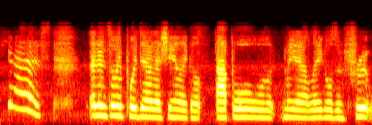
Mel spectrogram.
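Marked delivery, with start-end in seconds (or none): 0.1-0.5 much higher, squealed yes; excited squeal. Retold or imitated. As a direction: squeal it like a fangirl. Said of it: "but I was like".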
